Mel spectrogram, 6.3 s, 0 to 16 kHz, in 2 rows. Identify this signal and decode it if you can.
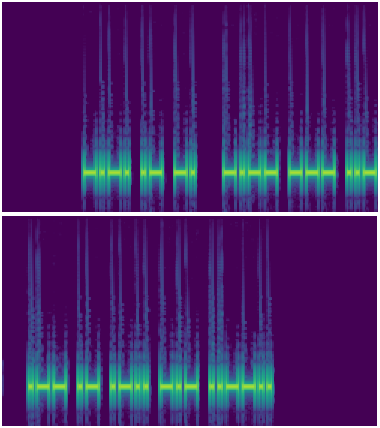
Morse code, heard as a keyed tone, about 36 wpm, 700 Hz. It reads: CAN YOU WALK?
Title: Sentences from Top 1000 Words - Review Part 1 - 35wpm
